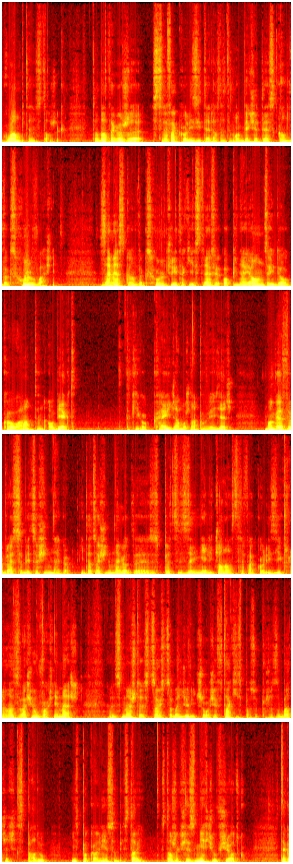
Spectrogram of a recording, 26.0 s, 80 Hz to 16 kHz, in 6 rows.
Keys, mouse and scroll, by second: 2.9 Escape, 4.1 right click, 7.1-13.1 d, 7.2 click, 13.1 right click, 17.3 d, 17.9 click, 20.0 alt+a, 21.9-23.8 middle drag.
